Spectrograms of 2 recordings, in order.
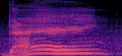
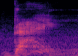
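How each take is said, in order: First: It sounds admiring and impressed. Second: It sounds shocked and dismayed. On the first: The person looks attractive. "admiring a man from behind" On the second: The person looks unattractive. "there he is, all tore up"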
